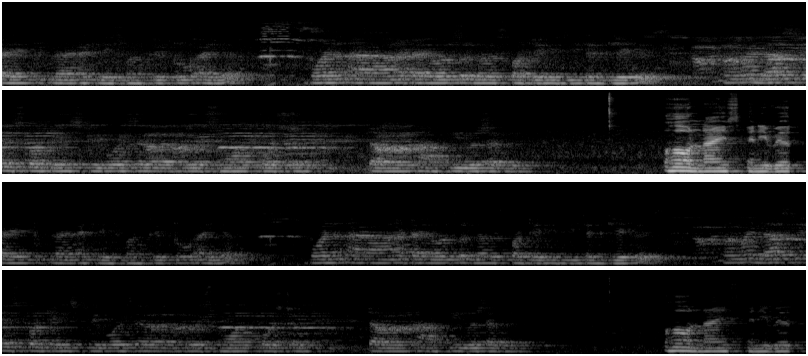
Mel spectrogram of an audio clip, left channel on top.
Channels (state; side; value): quieter; right; 10.2 dB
